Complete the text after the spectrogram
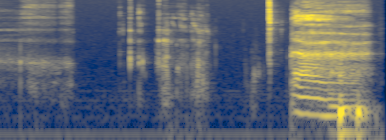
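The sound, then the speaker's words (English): A person imitates noisy soup drinking: scattered wet mouth clicks and smacks, then a loud, drawn-out slurp lasting nearly a second at the end. “it's drinking soup, yeah. That slurping sound.”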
